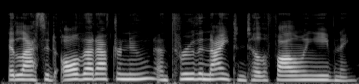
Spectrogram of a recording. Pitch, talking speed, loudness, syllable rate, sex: 220 Hz, 215 wpm, -16 LUFS, 6.3 syllables/s, female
